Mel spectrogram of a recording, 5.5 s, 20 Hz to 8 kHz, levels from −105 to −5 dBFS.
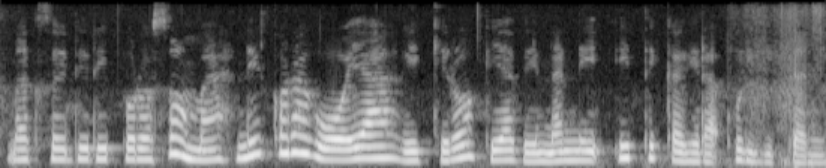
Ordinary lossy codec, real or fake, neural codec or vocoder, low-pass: none; real; none; 7.2 kHz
